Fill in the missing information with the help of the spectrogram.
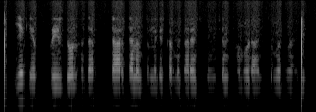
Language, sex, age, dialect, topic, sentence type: Marathi, male, 25-30, Northern Konkan, banking, statement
